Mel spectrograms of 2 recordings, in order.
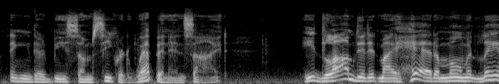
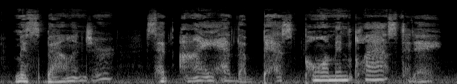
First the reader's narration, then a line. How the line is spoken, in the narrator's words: whisper, like it was a secret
